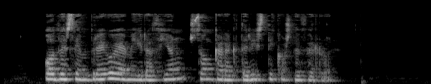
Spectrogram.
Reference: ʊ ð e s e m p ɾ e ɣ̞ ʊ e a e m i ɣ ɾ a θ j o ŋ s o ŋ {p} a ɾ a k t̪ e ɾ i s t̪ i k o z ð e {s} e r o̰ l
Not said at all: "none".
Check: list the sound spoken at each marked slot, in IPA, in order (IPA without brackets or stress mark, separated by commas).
k, f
